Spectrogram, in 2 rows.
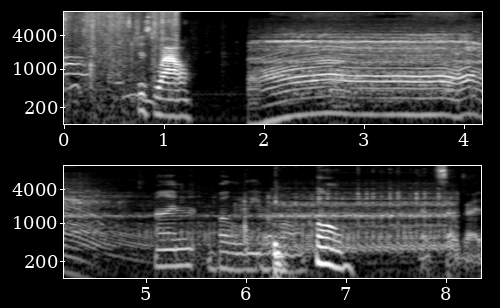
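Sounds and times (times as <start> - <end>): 
speech: 0.7 - 2.4, 5.1 - 8.3
chainsaw cutting wood into slabs: 1.8 - 8.3.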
